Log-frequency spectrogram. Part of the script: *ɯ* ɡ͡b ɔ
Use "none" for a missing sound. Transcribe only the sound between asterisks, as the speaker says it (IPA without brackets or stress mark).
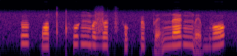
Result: ɯ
